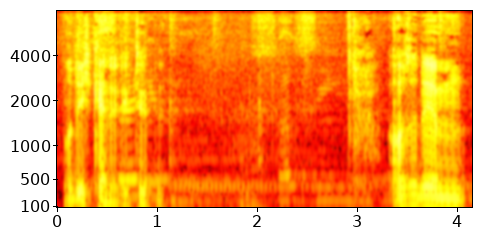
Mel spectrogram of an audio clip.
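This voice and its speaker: An actor playing an easygoing, teasing yet concerned confidant, casual in manner, in a German radio crime drama. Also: male voice, lowish voice, animated, slow, soft background music.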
